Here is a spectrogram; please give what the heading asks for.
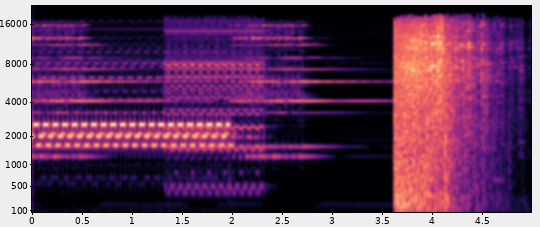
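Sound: telephones ringing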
